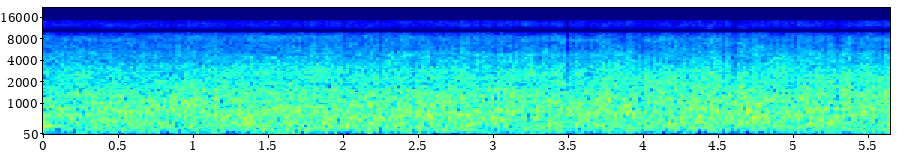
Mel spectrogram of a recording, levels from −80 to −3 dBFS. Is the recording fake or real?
fake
